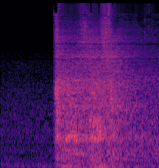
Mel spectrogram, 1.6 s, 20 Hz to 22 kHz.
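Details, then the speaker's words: 1992 Nissan 240sx (S13), first start in about two years after an odd tick heard at key-on: brief crank, then it catches right away and settles into an even idle with no odd noises. "I haven't heard this thing run in like 2 years. Oh my God, I'm so excited. It sounds good. Oh, dude. It's running."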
